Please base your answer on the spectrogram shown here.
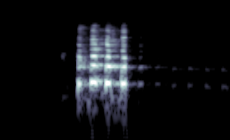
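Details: Mourning Dove wing whistle as a shy bird is flushed in a North Texas backyard, where it is a year-round resident: a quick burst of about four fluttering, whistled pulses, over in under half a second, with a faint ringing echo.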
